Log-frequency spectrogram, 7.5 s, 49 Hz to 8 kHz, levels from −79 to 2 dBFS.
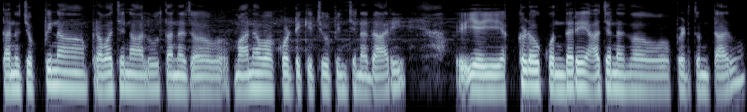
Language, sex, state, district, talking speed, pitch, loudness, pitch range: Telugu, male, Andhra Pradesh, Anantapur, 105 wpm, 140 Hz, -17 LUFS, 135-145 Hz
